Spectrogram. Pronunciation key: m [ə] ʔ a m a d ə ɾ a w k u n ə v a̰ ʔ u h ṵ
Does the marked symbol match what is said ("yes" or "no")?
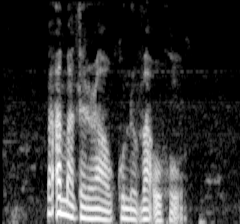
no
